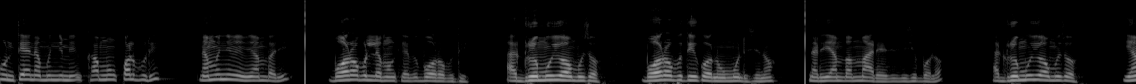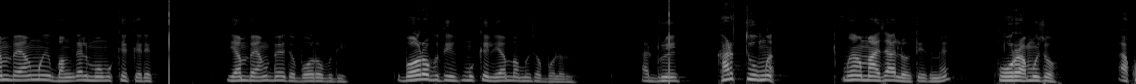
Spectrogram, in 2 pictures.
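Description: Sharp clicks at 3.05 s (after "nyim nyim yamba di"), 8.05, 13.05 and 18.05 s, every 5 s: file header played as audio, from joined pieces whose headers were left in.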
